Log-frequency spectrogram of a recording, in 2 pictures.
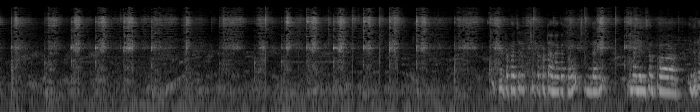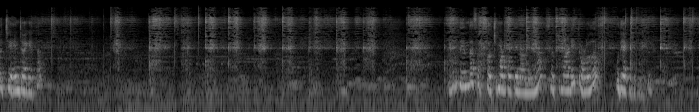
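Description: A metal spatula scrapes and stirs dry lentils in a hot pan.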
